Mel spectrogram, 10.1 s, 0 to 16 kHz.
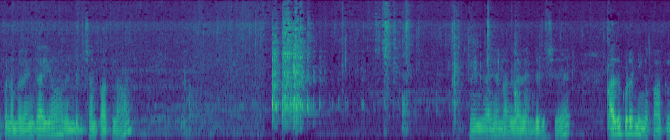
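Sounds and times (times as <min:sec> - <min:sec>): onions sizzling in oil: 0:00.0 - 0:10.0
metal clattering on pan: 0:04.0 - 0:06.2.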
